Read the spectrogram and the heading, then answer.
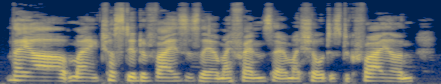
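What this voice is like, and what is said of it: Very posh accent. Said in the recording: “I have this very posh accent”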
